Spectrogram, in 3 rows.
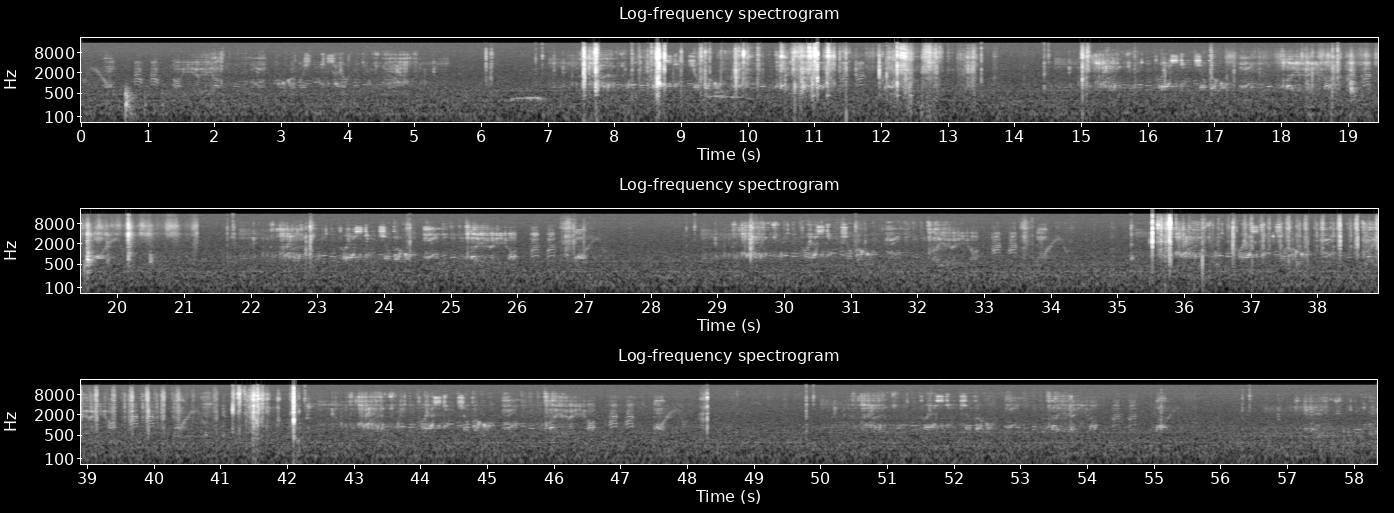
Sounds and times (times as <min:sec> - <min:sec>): Speech: 0:00.1 - 0:04.9, 0:15.7 - 0:20.2, 0:29.8 - 0:34.3, 0:36.3 - 0:41.0.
